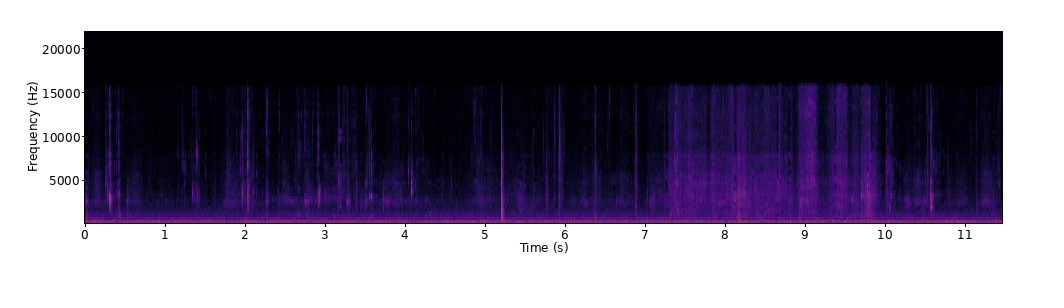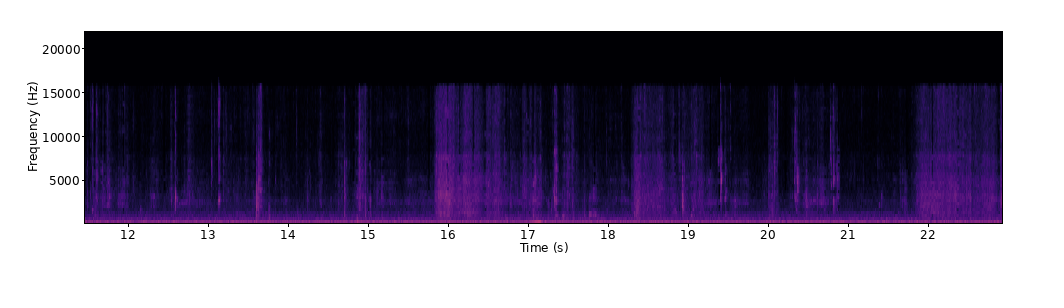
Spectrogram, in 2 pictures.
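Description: A person chewing a fried chicken sandwich, with its paper wrapper and bag rustling and crinkling in short bursts, over a steady low hum.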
